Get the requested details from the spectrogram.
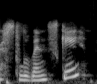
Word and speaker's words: Sliwinski: So we have Brittney Hamilton on the show, and we also have Heather Sliwinski.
